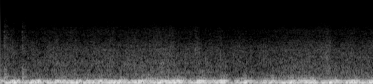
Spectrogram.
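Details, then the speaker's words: 1999 Bayliner 3055, twin 5.0L MerCruiser Thunderbolt engines, about 1000 hours each: deep steady low rumble from both engines, even beat, no misses or knocks, straight after dead cold start, temp gauge at zero; normal cold idle. "running both partner right up from dead cold start you can see there's zero registration on the tempeh"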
